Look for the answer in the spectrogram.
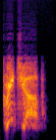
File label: dlg, hungarian; dialogs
